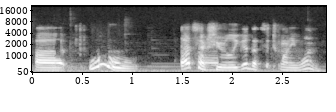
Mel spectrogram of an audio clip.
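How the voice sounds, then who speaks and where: A woman's voice: sits low, big pitch swings, fairly quick, warm tone. A woman bantering casually and bluntly as a player in a tabletop role-playing game. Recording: slightly dull audio over music. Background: music.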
